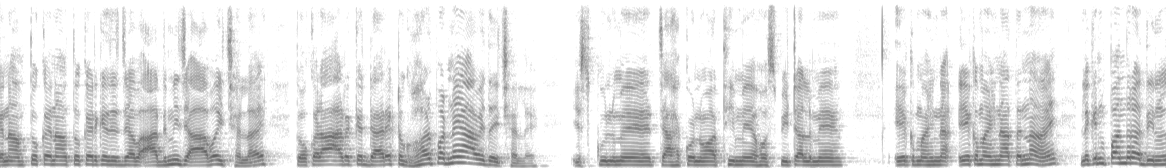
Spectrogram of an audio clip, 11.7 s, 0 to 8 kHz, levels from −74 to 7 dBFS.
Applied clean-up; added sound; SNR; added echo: none; none; none; none.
